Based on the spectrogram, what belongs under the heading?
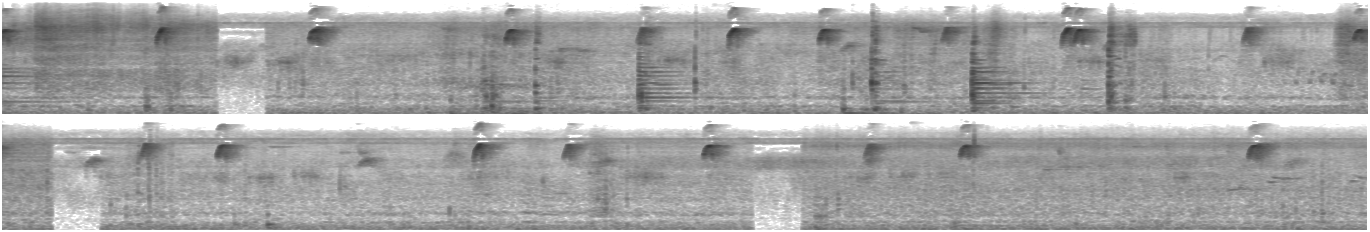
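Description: A bird calling with short, high chirps repeated about once a second. There are a few brief scraping sounds in the first eleven seconds.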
